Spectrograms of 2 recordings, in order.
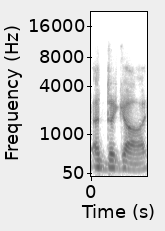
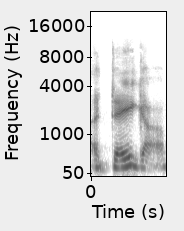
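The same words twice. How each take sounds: First: Degas is pronounced the common, usual way. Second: Degas is pronounced an odd, unusual way. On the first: "he doesn't say a Degas" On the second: "that's a weird way to pronounce it"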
